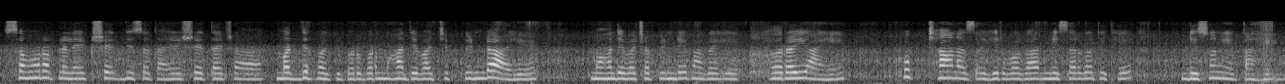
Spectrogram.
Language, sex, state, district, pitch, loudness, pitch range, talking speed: Marathi, female, Maharashtra, Chandrapur, 265 Hz, -19 LUFS, 255-275 Hz, 130 wpm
